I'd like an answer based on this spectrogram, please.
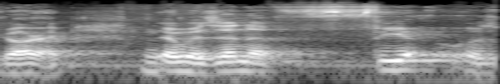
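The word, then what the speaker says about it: Gourock: In Gorrick, Scotland, Gorck. Okay. That's the way they pronounce it, Gorrick.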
